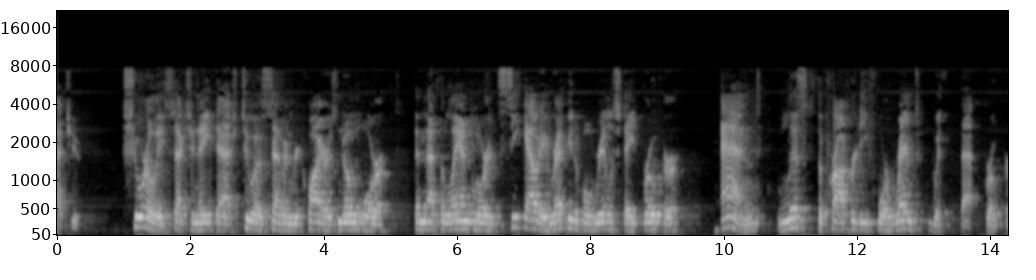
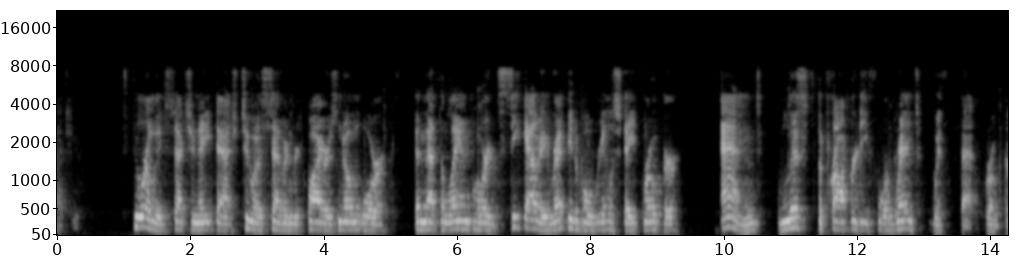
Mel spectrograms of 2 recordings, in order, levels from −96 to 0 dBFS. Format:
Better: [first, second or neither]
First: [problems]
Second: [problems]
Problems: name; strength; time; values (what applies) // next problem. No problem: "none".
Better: first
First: none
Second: noise reduction (neural mask model DeepFilterNet 3)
